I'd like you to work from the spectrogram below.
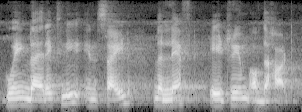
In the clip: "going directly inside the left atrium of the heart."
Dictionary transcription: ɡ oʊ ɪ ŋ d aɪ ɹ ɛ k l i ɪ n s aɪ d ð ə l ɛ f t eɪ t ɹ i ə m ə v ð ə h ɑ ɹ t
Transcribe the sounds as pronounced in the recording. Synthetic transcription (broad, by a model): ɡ oʊ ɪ ŋ d aɪ ɹ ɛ k l i ɪ n s aɪ d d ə l ɛ f t eɪ t ɹ i ə m ə v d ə h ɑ ɹ t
